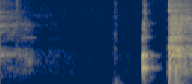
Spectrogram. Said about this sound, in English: Excuse my cough.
